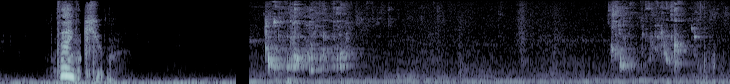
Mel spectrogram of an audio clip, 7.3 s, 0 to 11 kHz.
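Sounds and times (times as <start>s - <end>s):
low steady hum: 0.2s - 7.2s
speech: 0.6s - 1.2s
bourbon poured into a glass: 2.5s - 4.0s, 6.1s - 7.2s.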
